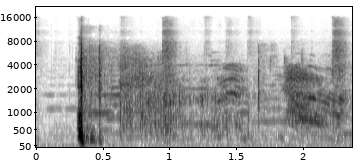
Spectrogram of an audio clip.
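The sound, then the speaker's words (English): A single loud hunting gunshot at a big buck deer cracks out suddenly, followed by a rolling, fading echo and some softer rustling noises afterward. “Boom!”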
